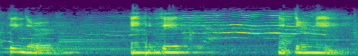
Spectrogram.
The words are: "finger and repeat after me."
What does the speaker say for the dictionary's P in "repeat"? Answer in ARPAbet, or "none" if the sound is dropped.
F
